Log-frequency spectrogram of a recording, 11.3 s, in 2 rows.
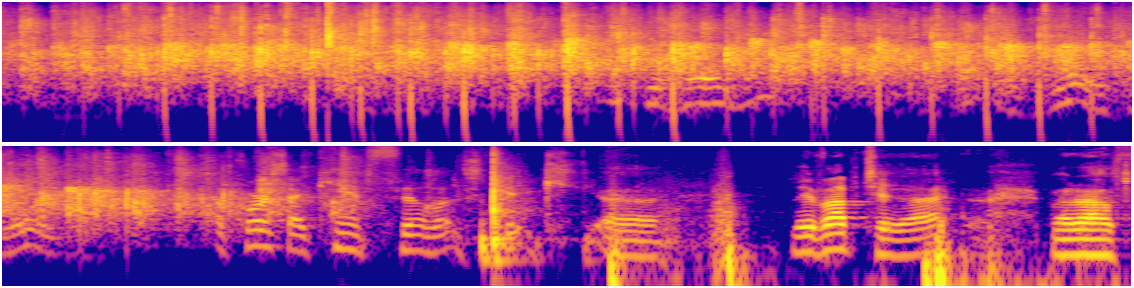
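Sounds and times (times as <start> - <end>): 
audience applause: 0.0 - 8.0
speech: 3.5 - 4.0, 5.4 - 11.2.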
